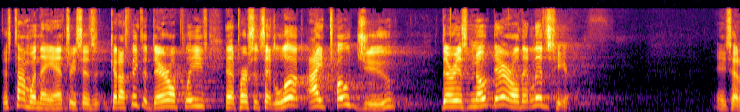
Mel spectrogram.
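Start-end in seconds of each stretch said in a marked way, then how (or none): 1.4-2.6 higher-pitched, innocent phone request; lightly acted courteous caller; polite caller. 3.4-7.1 higher, louder, word-by-word insistence; acted annoyance, slow and emphatic; exasperated. Annoyed person answers repeat call.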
